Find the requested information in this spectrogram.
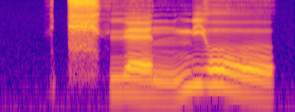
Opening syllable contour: low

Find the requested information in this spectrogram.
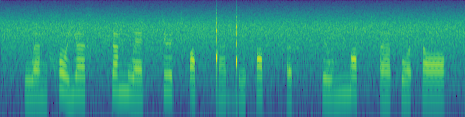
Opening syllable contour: low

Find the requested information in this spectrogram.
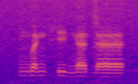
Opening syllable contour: high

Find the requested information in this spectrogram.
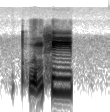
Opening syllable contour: rising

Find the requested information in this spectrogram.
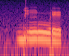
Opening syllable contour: high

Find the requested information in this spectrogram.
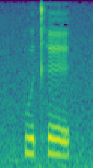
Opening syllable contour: low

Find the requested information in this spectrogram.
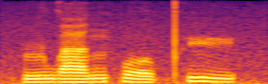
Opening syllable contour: rising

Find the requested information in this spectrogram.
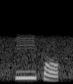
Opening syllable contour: high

